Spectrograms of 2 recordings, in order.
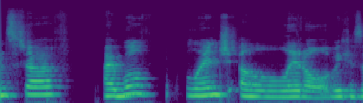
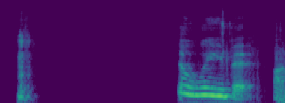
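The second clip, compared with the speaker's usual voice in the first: put-on British accent; 2 semitones higher than usual. While playing and scanning for mob sounds, speaker slips into a british accent. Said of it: "I need to not do a British accent".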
